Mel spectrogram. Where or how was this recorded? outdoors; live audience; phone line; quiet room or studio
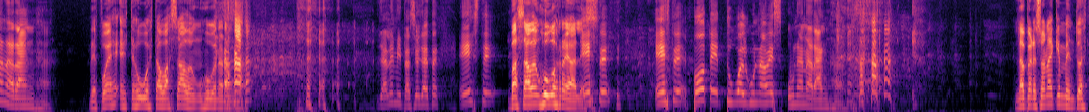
live audience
